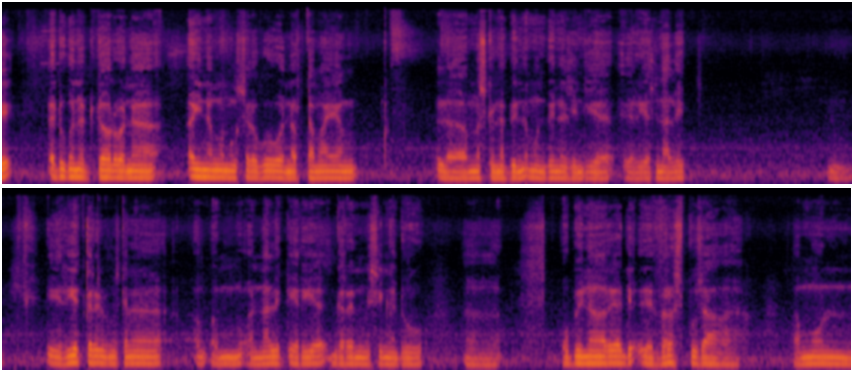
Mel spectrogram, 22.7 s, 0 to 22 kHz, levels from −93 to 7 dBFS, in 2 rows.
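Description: Throughout the speech there is generation loss: the sound is swirly and hollow, consonant attacks are softened and smeared, and nothing reaches above 19.2 kHz. The likely cause is the audio being decoded and re-encoded with AAC-LC around seven times, at settings consistent with 96 kbit/s, each pass quantising on a shifted frame grid so the errors stack. A single encode at that rate would sound far cleaner; the cumulative hollowness and blurred transients are what mark repeated passes.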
